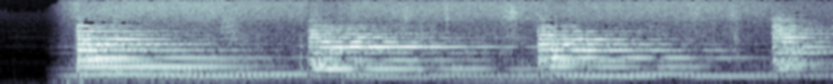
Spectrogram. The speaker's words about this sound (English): The sounds of bells peal from the Ermenville Church Tower throughout the day in this little town.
